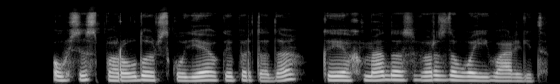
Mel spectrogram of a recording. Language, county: Lithuanian, Tauragė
